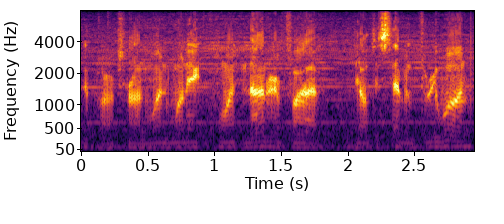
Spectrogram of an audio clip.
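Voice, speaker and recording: A man's voice: deep voice, fairly even intonation, fast. A man voicing an airline pilot in a game, giving clipped, routine radio calls over background noise. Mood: routine, businesslike. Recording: noisy game radio audio.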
